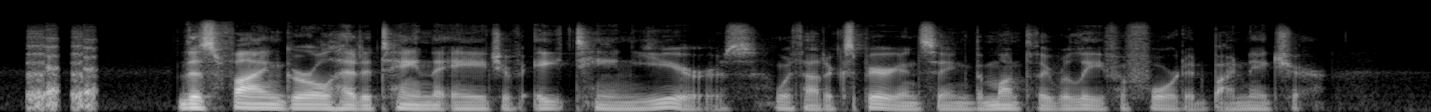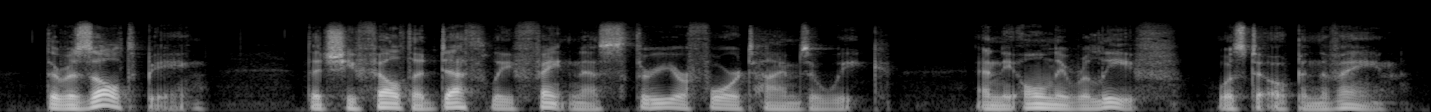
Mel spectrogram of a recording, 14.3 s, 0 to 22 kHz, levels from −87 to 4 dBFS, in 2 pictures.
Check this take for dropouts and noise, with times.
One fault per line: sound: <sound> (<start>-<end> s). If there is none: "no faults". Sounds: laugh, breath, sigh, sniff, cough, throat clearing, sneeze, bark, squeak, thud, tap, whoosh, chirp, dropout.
sound: laugh (0.1-0.5 s)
